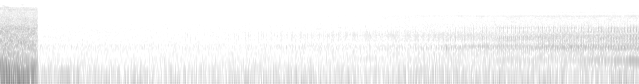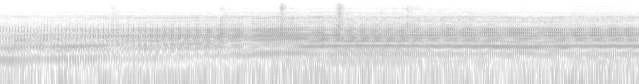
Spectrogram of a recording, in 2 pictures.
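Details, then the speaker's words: MoonO Bluetooth automatic blood pressure monitor, started via start/stop button; click then low motor hum rising steadily in pitch as the pump inflates the arm cuff at the start of a measurement. "then to start it just gonna hit the start and stop on the back here starting measurement please relax"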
